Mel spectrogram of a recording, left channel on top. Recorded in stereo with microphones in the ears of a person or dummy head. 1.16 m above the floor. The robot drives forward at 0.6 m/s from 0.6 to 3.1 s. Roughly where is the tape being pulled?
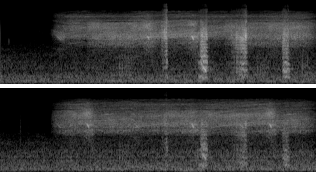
Left.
